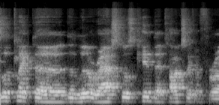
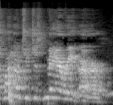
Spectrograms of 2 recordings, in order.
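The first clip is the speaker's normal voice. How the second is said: playful shout, pitched up; teasing shout; 7 semitones higher than usual. Real, not acted. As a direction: yell it as a tease.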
